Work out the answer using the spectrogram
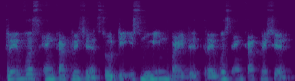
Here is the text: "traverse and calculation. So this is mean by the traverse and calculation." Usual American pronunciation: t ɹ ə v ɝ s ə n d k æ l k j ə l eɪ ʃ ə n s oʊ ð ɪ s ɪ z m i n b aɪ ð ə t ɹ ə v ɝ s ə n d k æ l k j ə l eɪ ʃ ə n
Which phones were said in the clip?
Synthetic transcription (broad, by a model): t ɹ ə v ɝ s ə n k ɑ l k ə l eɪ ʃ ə n s oʊ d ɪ ɪ s m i n b aɪ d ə t ɹ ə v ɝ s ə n k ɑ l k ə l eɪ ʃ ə n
